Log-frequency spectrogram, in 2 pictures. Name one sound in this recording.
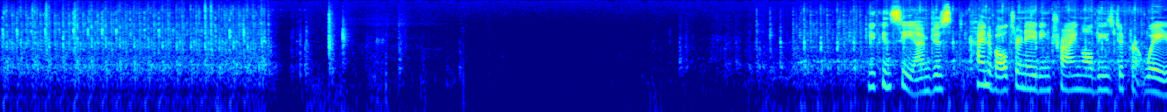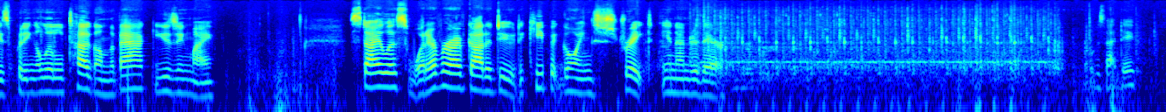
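A sewing machine hums steadily as it stitches.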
